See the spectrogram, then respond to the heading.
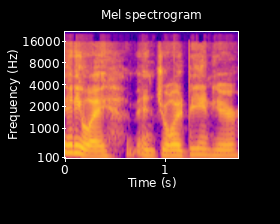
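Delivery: spoken while yawning. Wrapping up, the speaker speaks through a yawn. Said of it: "excuse me for yawning in your ear".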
